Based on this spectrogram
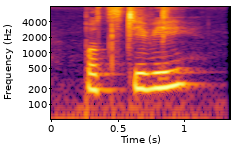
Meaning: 1. honest, fair, square 2. virgin (of an unmarried woman) 3. true (of a married woman)
- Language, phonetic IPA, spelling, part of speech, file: Czech, [ˈpot͡scɪviː], poctivý, adjective, Cs-poctivý.ogg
